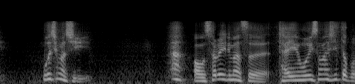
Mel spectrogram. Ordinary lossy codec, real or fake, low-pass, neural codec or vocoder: none; fake; none; codec, 16 kHz, about 1 kbps, DyCAST, with the encoder's durations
